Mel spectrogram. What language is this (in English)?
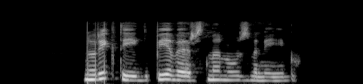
Latvian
